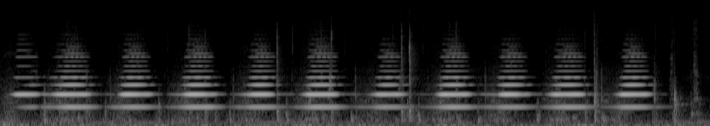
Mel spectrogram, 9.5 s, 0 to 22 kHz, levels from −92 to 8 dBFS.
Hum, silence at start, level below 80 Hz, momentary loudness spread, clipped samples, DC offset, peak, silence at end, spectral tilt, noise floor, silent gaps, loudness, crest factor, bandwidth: none; 0.05 s; -66 dBFS; 15 LU; under 0.1%; under 0.1%; -22 dBFS; 0.15 s; -4 dB/octave; -56 dBFS; none; -35 LUFS; 14 dB; 9.8 kHz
